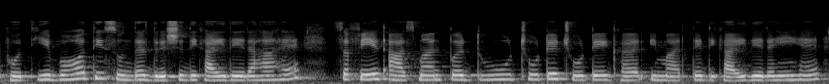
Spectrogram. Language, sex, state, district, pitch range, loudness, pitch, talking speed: Hindi, female, Bihar, Saran, 195-230 Hz, -20 LUFS, 210 Hz, 135 wpm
